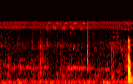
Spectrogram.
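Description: Faint outdoor background with a few faint high chirps, then a man's voice breaking in loudly right at the end.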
